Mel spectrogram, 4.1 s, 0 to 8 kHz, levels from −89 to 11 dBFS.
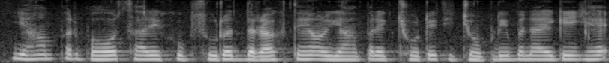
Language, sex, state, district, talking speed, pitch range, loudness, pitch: Hindi, female, Delhi, New Delhi, 295 wpm, 180-195 Hz, -18 LUFS, 190 Hz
